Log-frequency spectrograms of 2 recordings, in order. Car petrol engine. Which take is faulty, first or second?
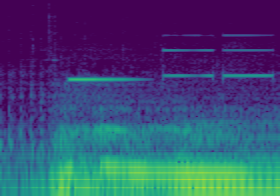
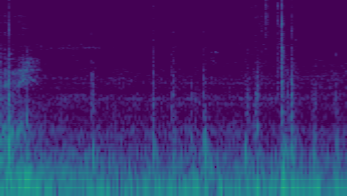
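second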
